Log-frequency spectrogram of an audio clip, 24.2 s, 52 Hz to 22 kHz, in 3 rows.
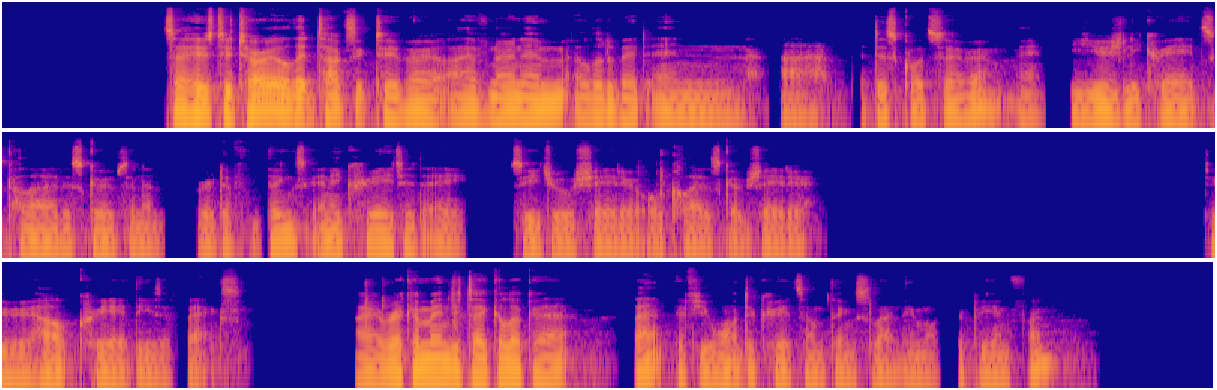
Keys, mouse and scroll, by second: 6.5 click, 6.5 scroll up 3, 9.7 click, 11.4 middle click, 12.4 ctrl+c, 13.8 click, 15.1 click, 18.5 ctrl+v, 18.5 click, 19.1 Return.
